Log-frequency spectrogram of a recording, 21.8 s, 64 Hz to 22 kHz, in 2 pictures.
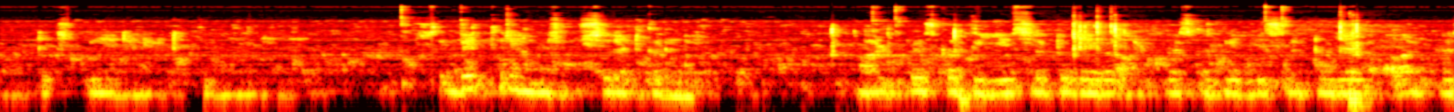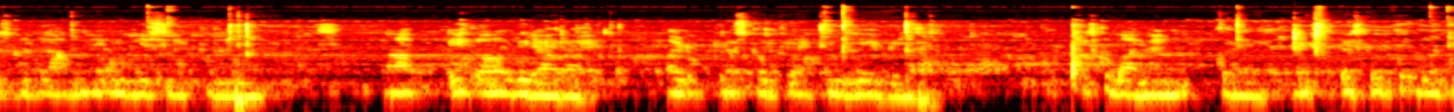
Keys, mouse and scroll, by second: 1.6-4.3 drag, 4.3 alt+middle click, 7.1 alt+shift+click, 9.6 alt+shift+click, 10.3 middle click, 19.1 x, 20.4-21.8 drag.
